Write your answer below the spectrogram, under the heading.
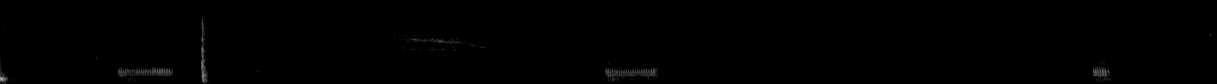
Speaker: night mary you hear the dog snoring too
